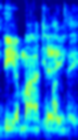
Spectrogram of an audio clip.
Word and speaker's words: Diamante: Diamante? Did I say it right? – Diamante.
